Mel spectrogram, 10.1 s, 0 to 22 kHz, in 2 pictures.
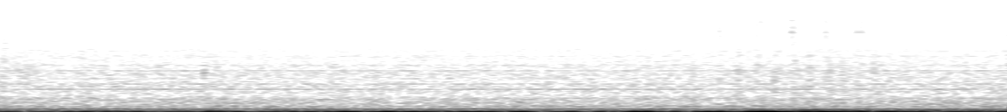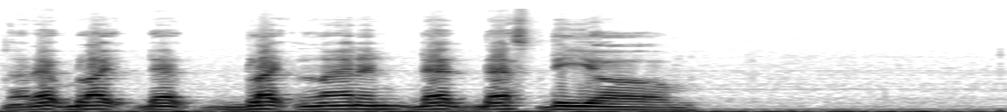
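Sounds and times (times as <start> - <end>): computer keyboard clicks: 3.5 - 4.5.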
